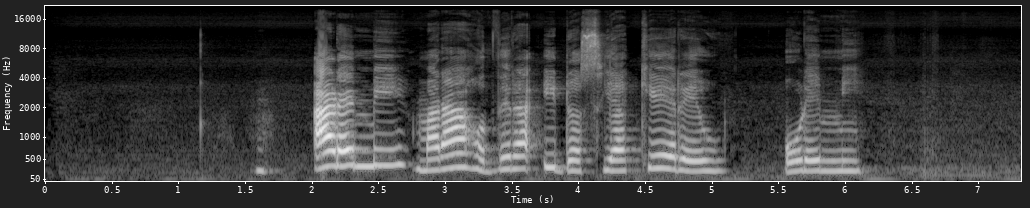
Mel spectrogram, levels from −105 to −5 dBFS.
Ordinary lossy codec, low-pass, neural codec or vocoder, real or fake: none; 19.8 kHz; none; real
